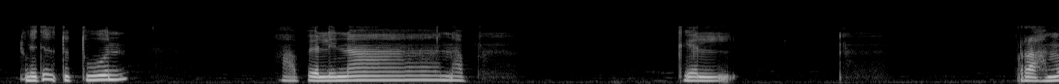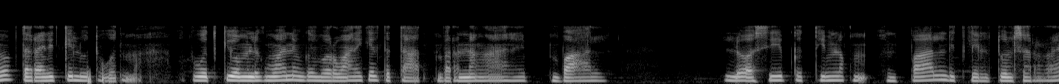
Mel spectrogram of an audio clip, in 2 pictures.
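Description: Speech, dull and gurgling throughout, with nothing above 6.2 kHz and a coarse, granular flicker, likely heavy MP2 compression shutting off upper sub-bands, which fits a 48 kbps bitrate.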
